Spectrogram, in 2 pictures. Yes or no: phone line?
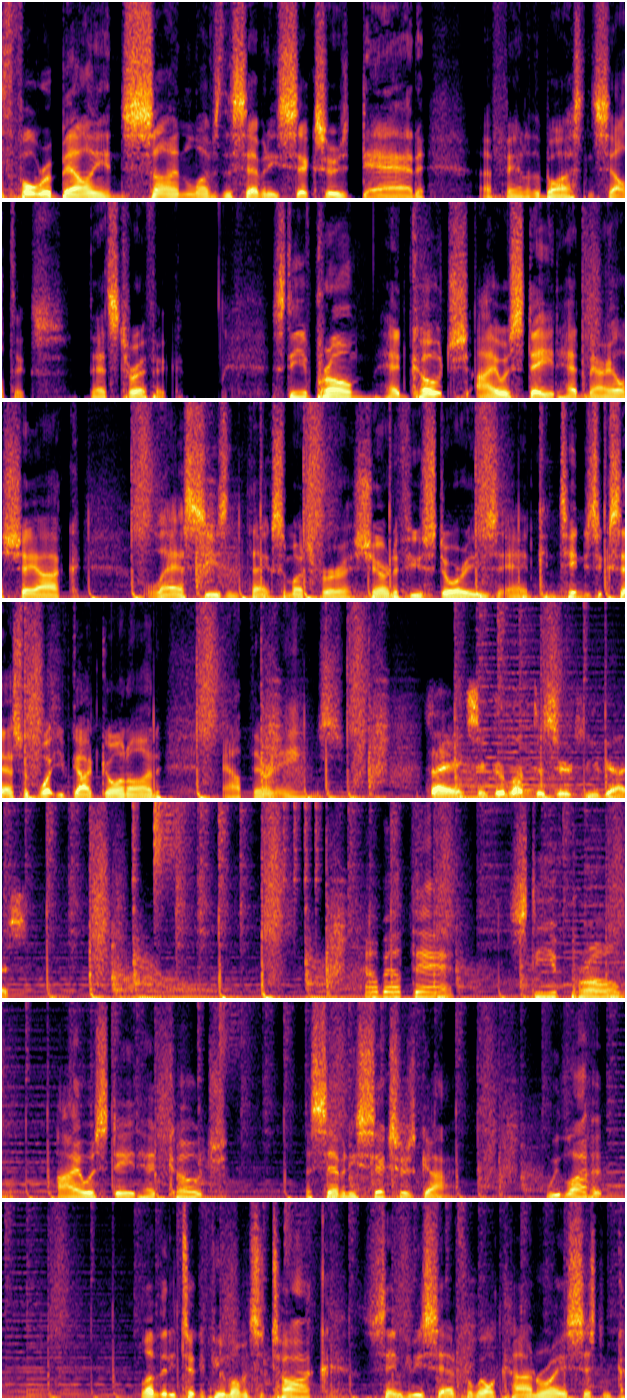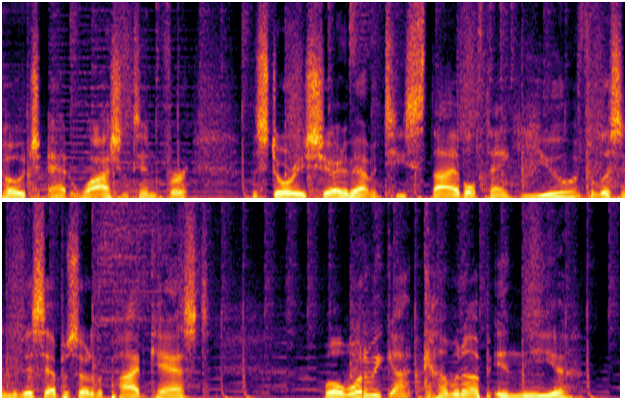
yes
